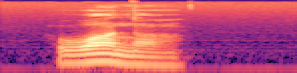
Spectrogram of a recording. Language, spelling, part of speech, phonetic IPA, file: Polish, łono, noun, [ˈwɔ̃nɔ], Pl-łono.ogg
